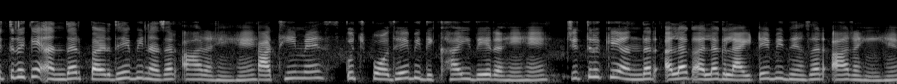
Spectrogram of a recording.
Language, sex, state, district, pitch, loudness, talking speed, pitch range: Hindi, female, Maharashtra, Nagpur, 240 Hz, -23 LUFS, 185 wpm, 220-280 Hz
